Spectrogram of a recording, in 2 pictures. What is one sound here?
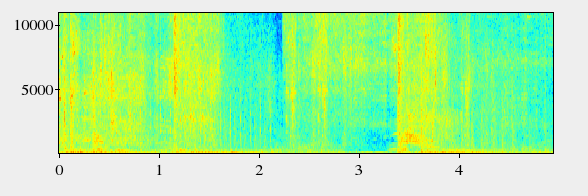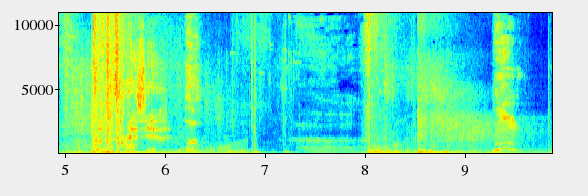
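An energy gun in a video game fires shot after shot.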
